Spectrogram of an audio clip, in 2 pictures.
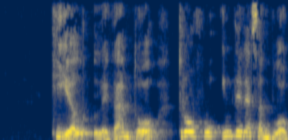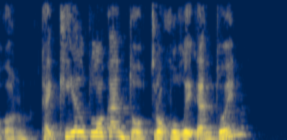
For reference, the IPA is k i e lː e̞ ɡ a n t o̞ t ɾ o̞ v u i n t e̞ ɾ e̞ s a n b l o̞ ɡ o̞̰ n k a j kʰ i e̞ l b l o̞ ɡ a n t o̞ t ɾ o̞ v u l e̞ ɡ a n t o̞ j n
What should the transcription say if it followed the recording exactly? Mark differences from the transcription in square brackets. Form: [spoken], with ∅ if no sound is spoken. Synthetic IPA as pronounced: k i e lː e̞ ɡ a n t o̞ t ɾ o̞ v u i n t e̞ ɾ e̞ s a n b l o̞ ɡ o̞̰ n k a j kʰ i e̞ l b l o̞ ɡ a n t o̞ t ɾ o̞ v u l e̞ ɡ a n t o̞ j n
